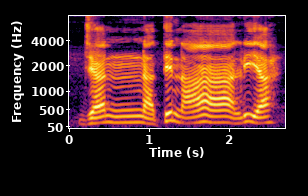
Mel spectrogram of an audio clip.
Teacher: Di situ ada tanwin yang bertemu dengan ain, maka bacanya harus jelas tanpa mendengung. Kemudian di lafadz aliyah dibaca matobi'i. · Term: idhar halki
